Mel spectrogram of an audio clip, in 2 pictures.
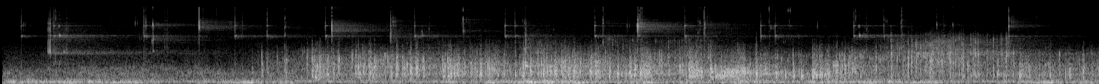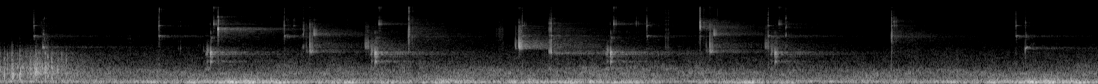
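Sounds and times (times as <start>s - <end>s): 
cave ambience: 0.0s - 21.9s.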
